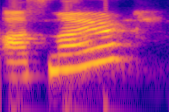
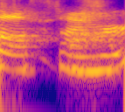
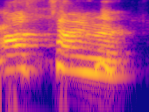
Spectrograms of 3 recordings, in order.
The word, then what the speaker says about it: Ostheimer: And this is my lovely assistant director, Osmeyer. Did I pronounce it? It's Ostheimer. Ostheimer.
